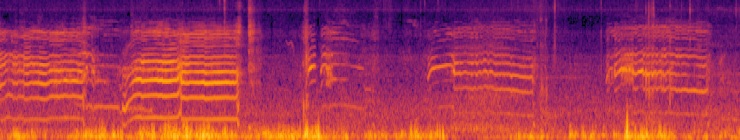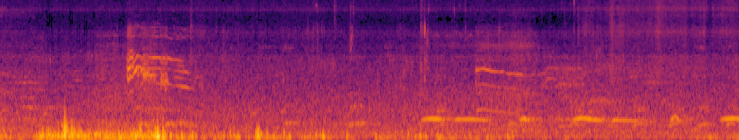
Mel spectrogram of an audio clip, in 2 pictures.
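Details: Black kitten fond of heights meows repeatedly, loud harmonic rising-falling meows in quick succession early on, then quieter softer calls, over steady low rumbling noise.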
